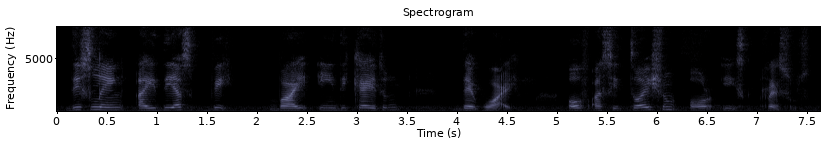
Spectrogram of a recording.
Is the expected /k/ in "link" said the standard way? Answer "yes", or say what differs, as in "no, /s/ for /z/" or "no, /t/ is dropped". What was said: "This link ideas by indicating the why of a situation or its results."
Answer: no, /k/ is dropped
